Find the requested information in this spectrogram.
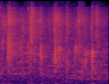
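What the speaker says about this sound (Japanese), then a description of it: "ね拍手。" Brief burst of clapping from a small crowd at a Fukuoka seafood market, where children have just cut the head off a tuna during a tuna-breaking show; steady, dense hand claps over market bustle.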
